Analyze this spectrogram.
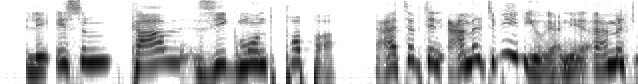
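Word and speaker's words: Popper: الإنجليزية أوتوماتيكيا تقول لك بوبر هو اسمه ألماني. أنا أنطق الاسم بالألماني، هو اسمه كارل زيغموند بوبا مثل هتلر.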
